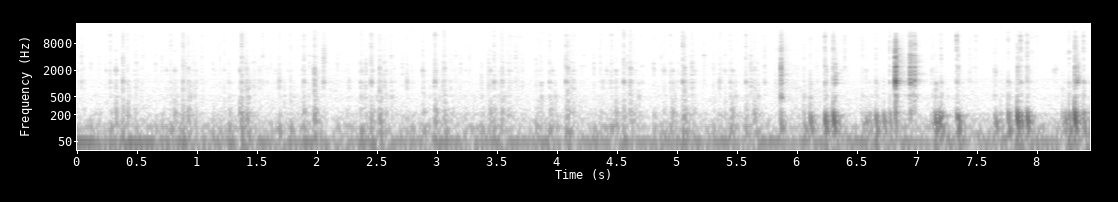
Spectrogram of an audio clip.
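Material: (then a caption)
Wood. Fingertips and short nails tap the lid panels of a small, closed, hollow wooden treasure-chest box with metal strap bands and a metal handle. The result is a steady patter of soft, quick, dull taps with a low, hollow thud. A few sharper, brighter clicks stand out near the end.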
